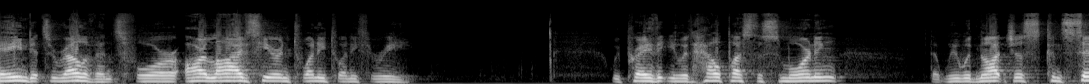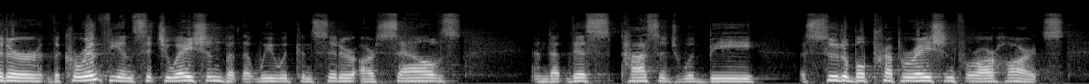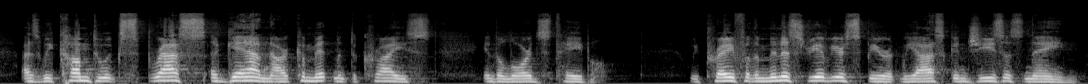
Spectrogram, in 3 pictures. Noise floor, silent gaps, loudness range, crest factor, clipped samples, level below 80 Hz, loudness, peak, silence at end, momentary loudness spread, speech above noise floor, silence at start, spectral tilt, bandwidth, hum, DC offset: -65 dBFS; none; 6 LU; 14 dB; under 0.1%; -48 dBFS; -14 LUFS; 0 dBFS; 0.1 s; 12 LU; 52 dB; 0 s; -7 dB/octave; 11.5 kHz; none; 0.3%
